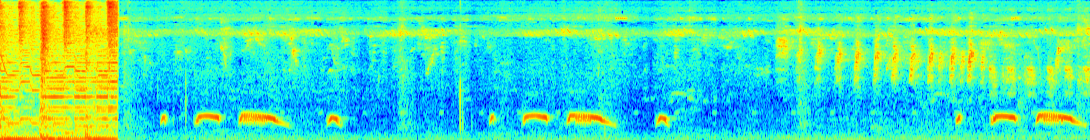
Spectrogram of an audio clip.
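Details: Female spotted dove kept as a decoy bird, calling from a farm: after a second of music, low soft coos come in short groups of three or four notes, the longer notes falling at the end, with faint chirps behind.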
